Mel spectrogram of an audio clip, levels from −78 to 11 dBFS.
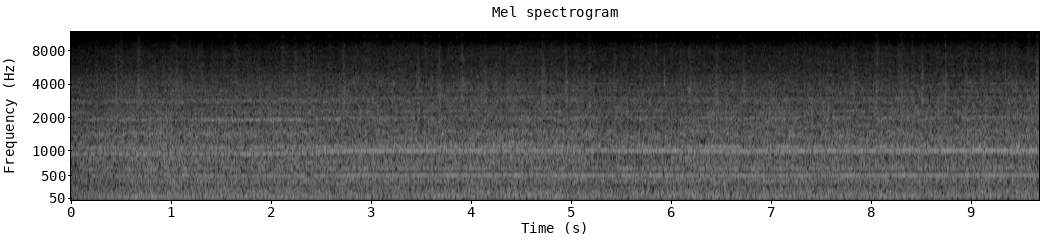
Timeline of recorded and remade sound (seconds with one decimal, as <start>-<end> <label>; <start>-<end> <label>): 0.0-9.7 remade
